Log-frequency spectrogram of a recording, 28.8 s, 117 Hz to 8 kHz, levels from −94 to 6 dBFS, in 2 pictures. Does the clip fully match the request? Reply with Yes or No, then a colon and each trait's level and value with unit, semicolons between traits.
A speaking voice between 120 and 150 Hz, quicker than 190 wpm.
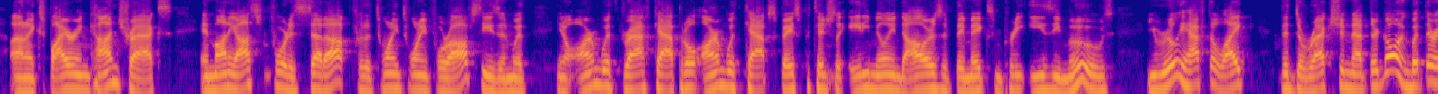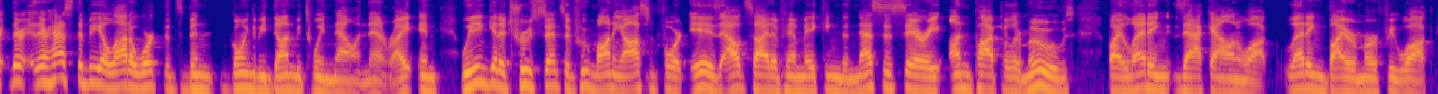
Yes: low, 135 Hz; average, 200 wpm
